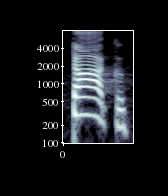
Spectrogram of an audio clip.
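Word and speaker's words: talk: यह हो गया आपका टाक इसमें भी हमारा ए एल पास में है तो एल का उच्चारण नहीं हो रहा है ठीक है उसी तरह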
